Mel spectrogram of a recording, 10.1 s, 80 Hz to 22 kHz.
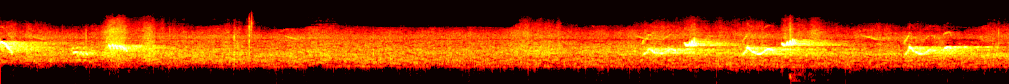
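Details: Song thrush singing from the top of a tall pine beside a former railway crossing guard's booth near Zarechny, on the road to Krasnye Ozyora, after six in the evening on 3 April 2023; loud whistled phrases, several repeated in quick bursts, separated by pauses.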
